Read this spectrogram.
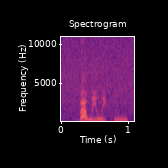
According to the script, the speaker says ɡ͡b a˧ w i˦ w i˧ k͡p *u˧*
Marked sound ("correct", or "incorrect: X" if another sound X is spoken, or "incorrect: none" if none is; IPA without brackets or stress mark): correct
